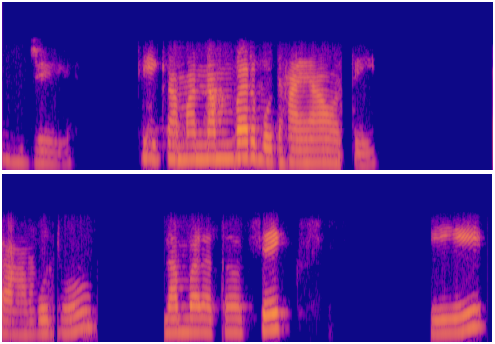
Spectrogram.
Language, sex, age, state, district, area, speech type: Sindhi, female, 45-60, Uttar Pradesh, Lucknow, urban, conversation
